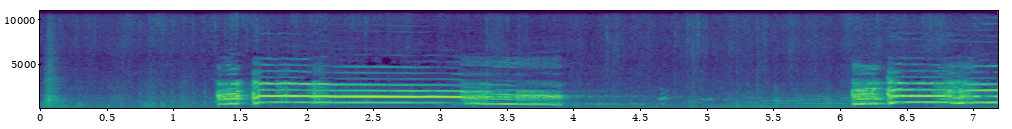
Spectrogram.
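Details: Rooster gives a long, loud crow lasting over two seconds, with a steady, nasal held note ending in a rough downward tail, and after a quiet pause a second crow begins and is cut off.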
